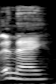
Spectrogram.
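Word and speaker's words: Anet: In the lands of Annette, or Annay. – Is it Annay? I guess it would be. Because the T is silent in French. – Just, if you're doing your own research, it's A-N-E-T, like Annette.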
